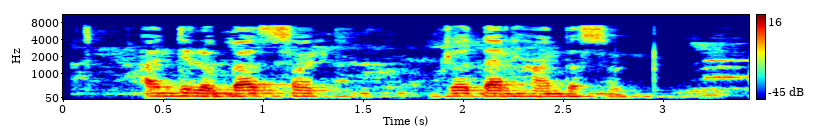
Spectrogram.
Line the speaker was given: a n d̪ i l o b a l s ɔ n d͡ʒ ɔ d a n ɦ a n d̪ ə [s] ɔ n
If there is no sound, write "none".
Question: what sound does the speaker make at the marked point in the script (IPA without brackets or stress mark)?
s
